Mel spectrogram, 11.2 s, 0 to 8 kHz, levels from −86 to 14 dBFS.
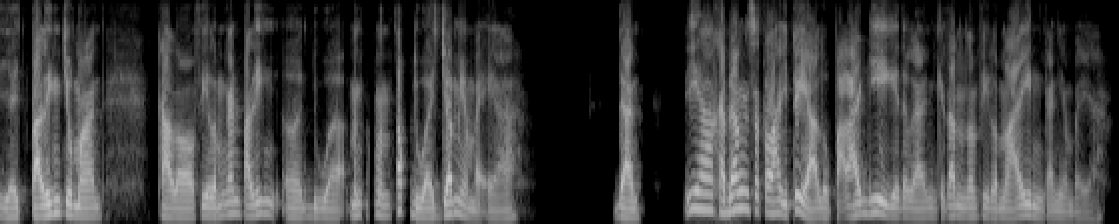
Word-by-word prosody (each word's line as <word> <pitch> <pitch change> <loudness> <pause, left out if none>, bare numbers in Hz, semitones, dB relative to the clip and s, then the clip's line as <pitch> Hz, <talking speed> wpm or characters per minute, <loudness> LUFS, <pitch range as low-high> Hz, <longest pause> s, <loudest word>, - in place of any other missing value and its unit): Ya 120 - 0 0.2
paling 130 +6 +7
cuman 120 -5 +3 0.6
kalau 115 -1 +2
film 125 -1 0
kan 160 +1 +1
paling, 145 +5 +1 0.2
eee, 120 -1 -4
dua 115 -2 -4 0.2
mentok-mentok 140 +5 -2
2 120 -3 +1
jam 155 0 +6
ya, 140 - -2
Mbak, 105 - -5
ya, 100 0 -9 1.1
dan - - +3 0.5
iya 225 0 +2 0.2
kadang 195 +6 +5
setelah 175 -4 +2
itu 145 - 0
ya - - +5
lupa 115 - -4
lagi, 160 +6 +1 0.2
gitu 125 0 -4
kan, 110 0 -4
kita 135 - -3
nonton 120 -1 -4
film 115 -2 -5
lain 135 +6 0
kan 95 - -7
ya, - - -10
Mbak, 90 0 -15
ya. - - -21
130 Hz, 175 wpm, -20 LUFS, 115-155 Hz, 1.1 s, paling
